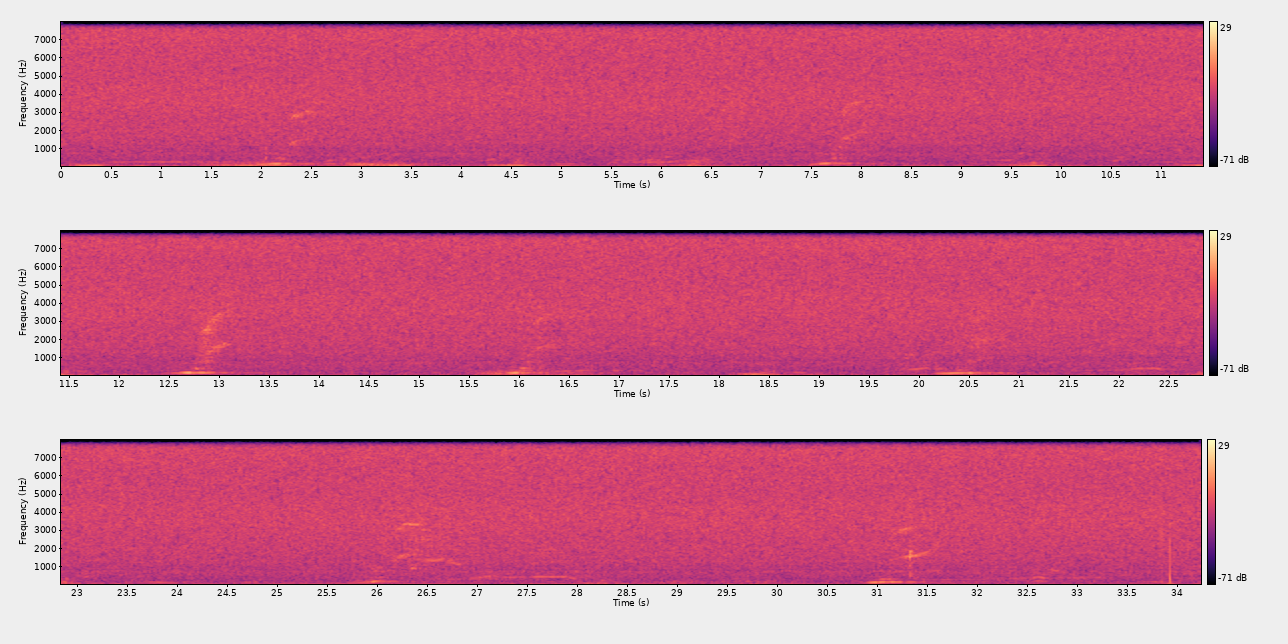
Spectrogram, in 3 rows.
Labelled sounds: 2.3	2.6	humpback whale, 2.6 to 3.1 kHz
7.8	8.1	humpback whale, 1.5 to 2.0 kHz
12.9	13.1	humpback whale, 1.2 to 1.9 kHz
31.2	31.6	humpback whale, 1.4 to 3.3 kHz

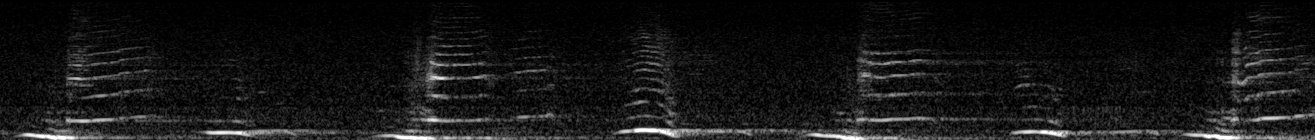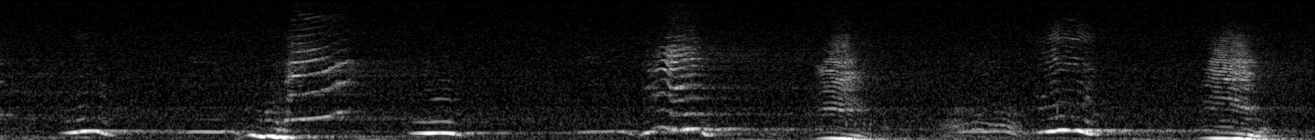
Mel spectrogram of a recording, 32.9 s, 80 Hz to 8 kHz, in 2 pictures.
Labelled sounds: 0.8	2.0	humpback whale, 0.93 to 4.2 kHz
5.3	7.0	humpback whale, 0.93 to 5.5 kHz
7.8	9.2	humpback whale, 0.80 to 3.6 kHz
10.7	11.7	humpback whale, 0.90 to 6.3 kHz
12.7	13.0	humpback whale, 1.1 to 1.3 kHz
15.3	16.4	humpback whale, 0.86 to 5.6 kHz
20.0	20.9	humpback whale, 0.99 to 5.7 kHz
21.8	22.1	humpback whale, 0.90 to 0.99 kHz
24.5	25.3	humpback whale, 0.96 to 3.7 kHz
26.6	27.3	humpback whale, 1.3 to 2.0 kHz
29.4	30.1	humpback whale, 0.80 to 3.7 kHz
31.5	32.0	humpback whale, 1.3 to 2.3 kHz

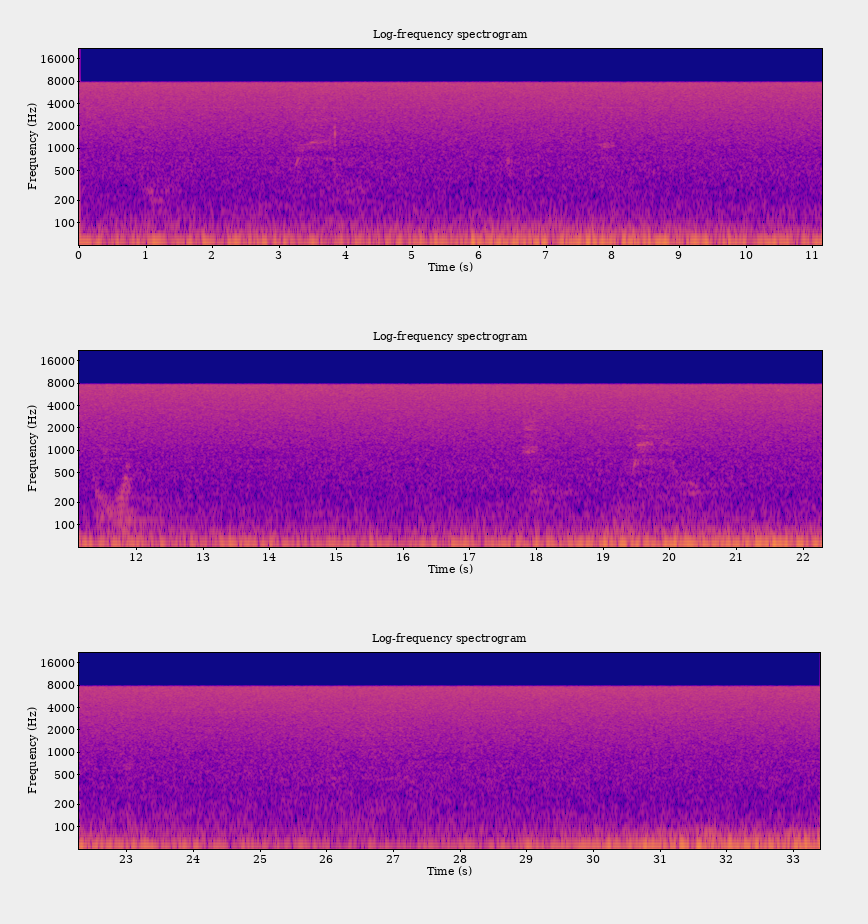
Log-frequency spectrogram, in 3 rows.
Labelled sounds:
18.8	19.8	humpback whale, 0.86 to 1.3 kHz

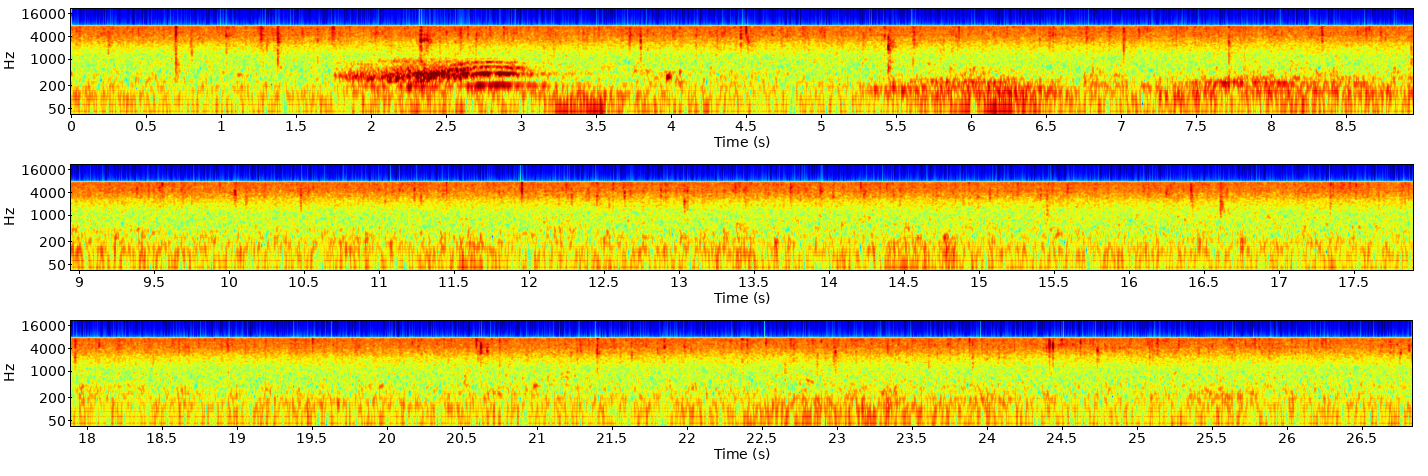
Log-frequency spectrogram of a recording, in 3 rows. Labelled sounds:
2.6	3.0	humpback whale, 0.78 to 0.91 kHz

